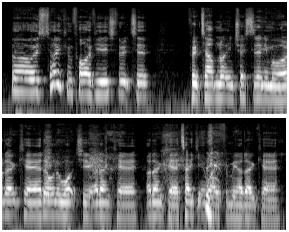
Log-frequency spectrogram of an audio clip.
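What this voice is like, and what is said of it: Mocking impression of uninterested people. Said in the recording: “It's a very good impression of this”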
